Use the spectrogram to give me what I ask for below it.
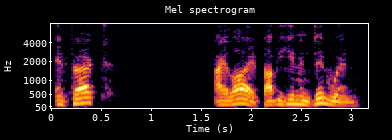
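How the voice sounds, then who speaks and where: This toy collector has a medium-pitched, darkish voice with lively intonation and a measured pace as he gives casual video commentary on his action figures. Chatty by nature, he restarts and repeats words while he thinks, his voice sore and cracking.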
